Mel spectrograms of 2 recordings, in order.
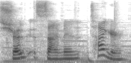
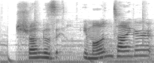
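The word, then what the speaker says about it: ShrugSimonTiger: shrug Simon Tiger says actually my name is pronounced shrug Simon Tiger oh did I say like shrugs Iman Tiger oh I probably goofed it but anyway that makes sense i parse that incorrectly okay never eyes says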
